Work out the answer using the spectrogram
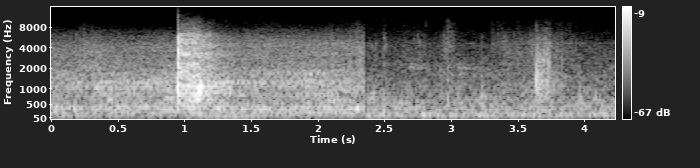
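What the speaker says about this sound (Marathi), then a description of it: "आता हे सगळं चांगलं मिक्स करून घेऊ." Samosa filling, with lemon juice and coriander, being stirred in a bowl, giving soft scraping and shuffling under a quiet room hum, with a sharp clink of utensil on bowl near the start and another near the end.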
